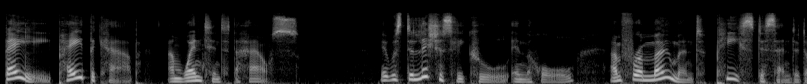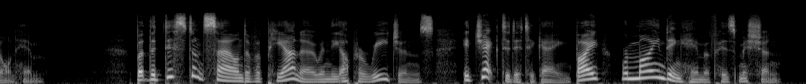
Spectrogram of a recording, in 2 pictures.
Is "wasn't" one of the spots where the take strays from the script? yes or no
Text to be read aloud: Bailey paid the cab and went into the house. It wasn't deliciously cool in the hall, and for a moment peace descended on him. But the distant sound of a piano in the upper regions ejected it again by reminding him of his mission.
yes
